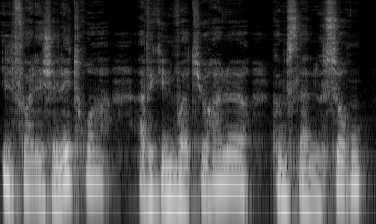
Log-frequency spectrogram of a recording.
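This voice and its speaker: A man's voice: a little high, expressive, a little fast, dark tone, breathy edge, voice pushed up. A man voicing a flustered, greedy bourgeois husband who stammers and then blusters in annoyance. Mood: irritated.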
